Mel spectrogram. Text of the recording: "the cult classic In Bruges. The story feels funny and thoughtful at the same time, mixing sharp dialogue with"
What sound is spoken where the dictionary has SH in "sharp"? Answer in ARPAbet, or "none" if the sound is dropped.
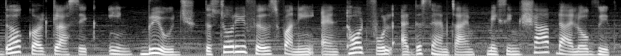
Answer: SH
